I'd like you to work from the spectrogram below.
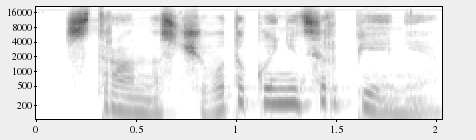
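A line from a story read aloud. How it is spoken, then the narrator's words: Muttered. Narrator (Russian): пробормотал Анджей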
